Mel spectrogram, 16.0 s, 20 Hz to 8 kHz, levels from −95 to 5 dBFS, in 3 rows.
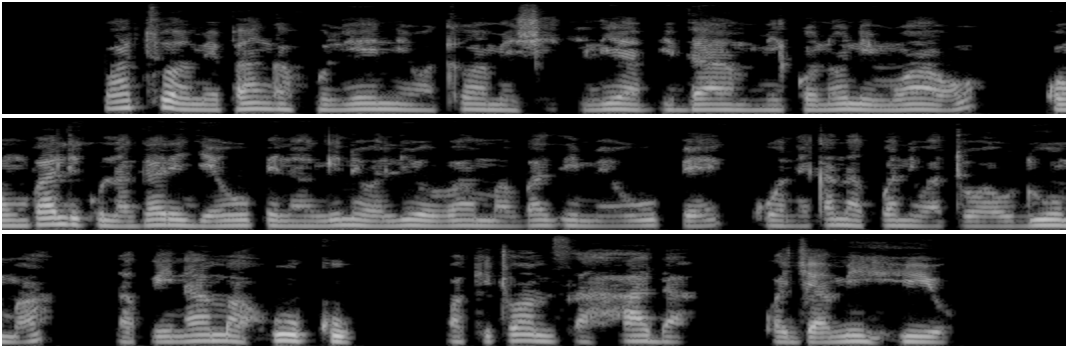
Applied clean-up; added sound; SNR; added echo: none; none; none; none.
